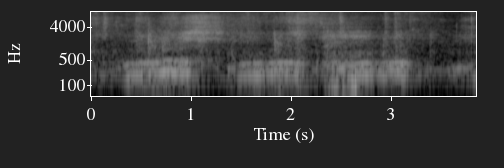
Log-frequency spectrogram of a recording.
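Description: Three Sialkoti pigeons coo in repeated low, throaty phrases, close by and moderately loud, with no talking.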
